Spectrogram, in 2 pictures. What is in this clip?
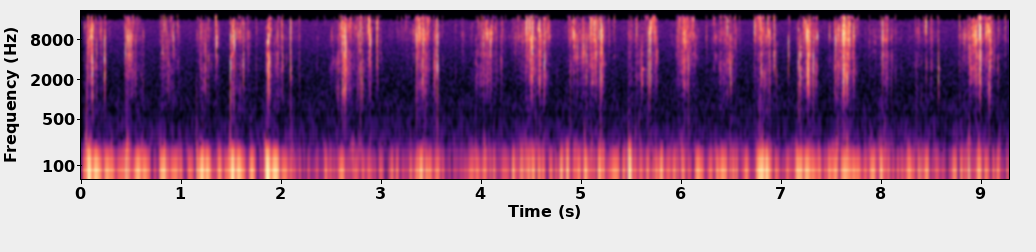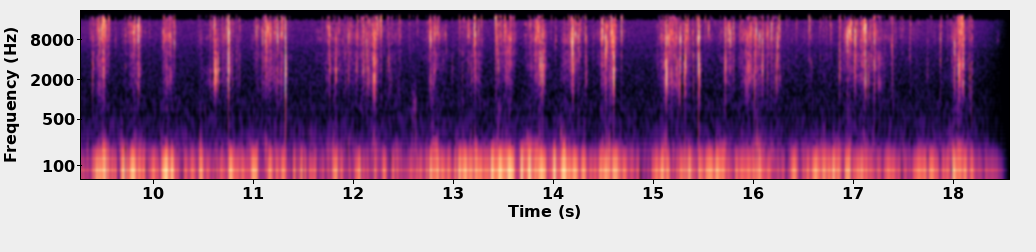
noodles - stir 02
Stirring noodles in a ceramic bowl with a metal spoon.
metal-spoon, ceramic-bowl, noodle, spoon, bowl, noodles, food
